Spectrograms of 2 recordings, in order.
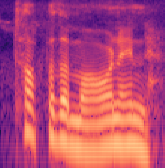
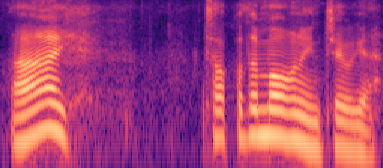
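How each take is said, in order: First: Said in the usual way. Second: Slightly raised, hammed-up Irish accent; bad Irish accent. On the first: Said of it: "I believe, an Irish phrase". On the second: Livestreamer greeting a viewer named Scott, bad Irish accent. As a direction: put on your worst Irish accent. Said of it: "that's my worst Irish accent".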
